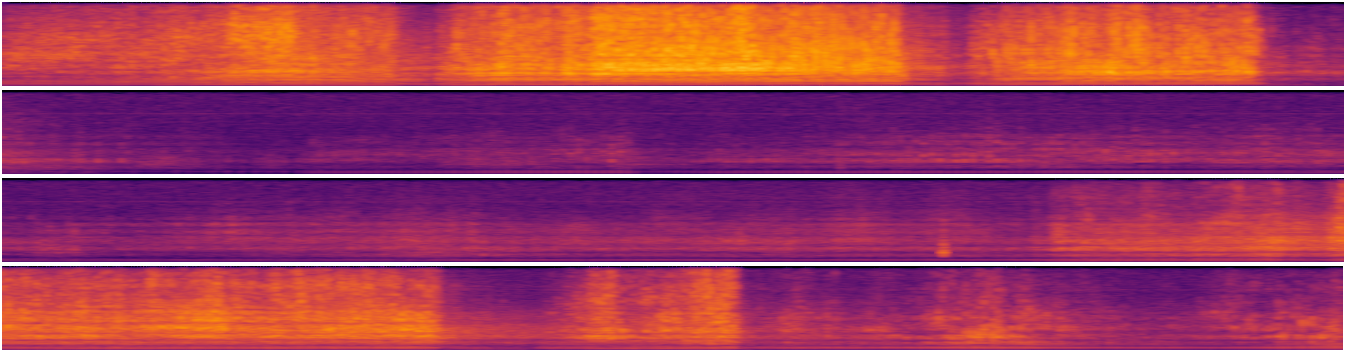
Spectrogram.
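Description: Quad ATV engine revving up and down as it rides across sand, loud for the first few seconds, then quieter and steadier, then revving up and down again from about two-thirds of the way in.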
